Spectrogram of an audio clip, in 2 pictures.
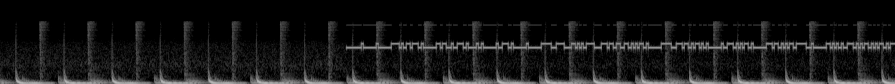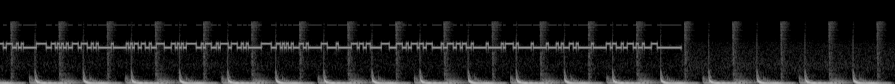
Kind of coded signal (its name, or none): RTTY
